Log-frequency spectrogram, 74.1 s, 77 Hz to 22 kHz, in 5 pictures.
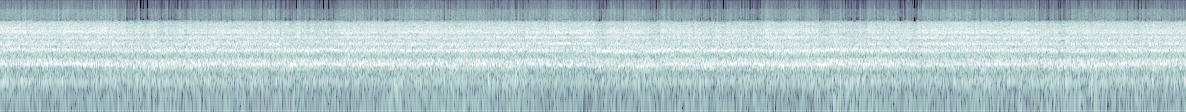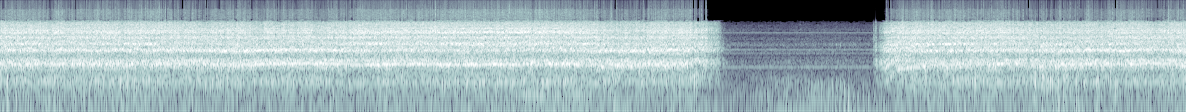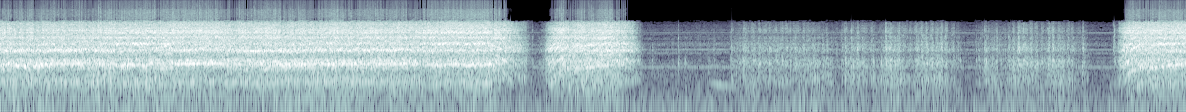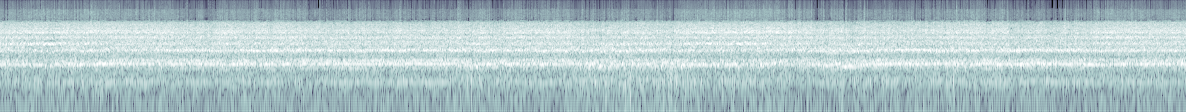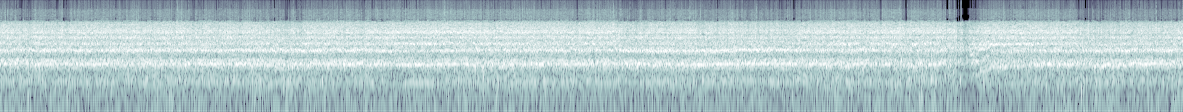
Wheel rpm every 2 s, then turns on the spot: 220, 230, 240, 230, 220, 220, 230, 240, 230, 230, 220, 170, 10, 200, 230, 220, 220, 190, 80, 10, 20, 40, 210, 230, 230, 230, 220, 220, 230, 230, 230, 230, 230, 230, 230, 180, 220.
38-42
